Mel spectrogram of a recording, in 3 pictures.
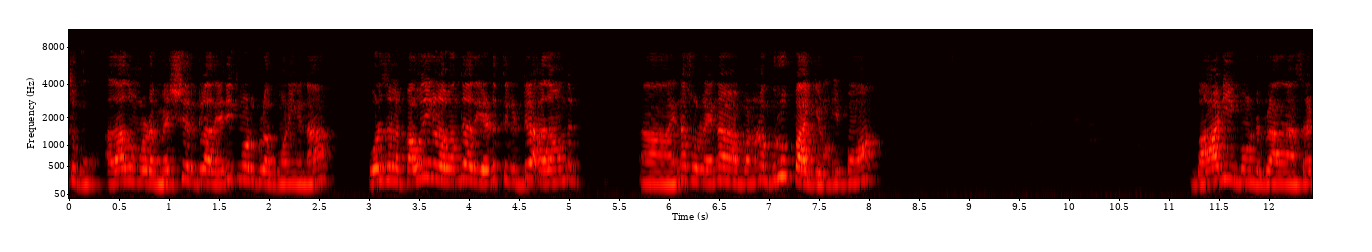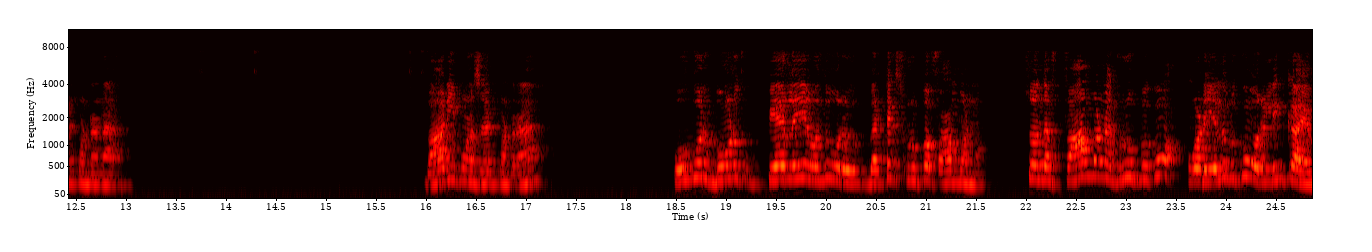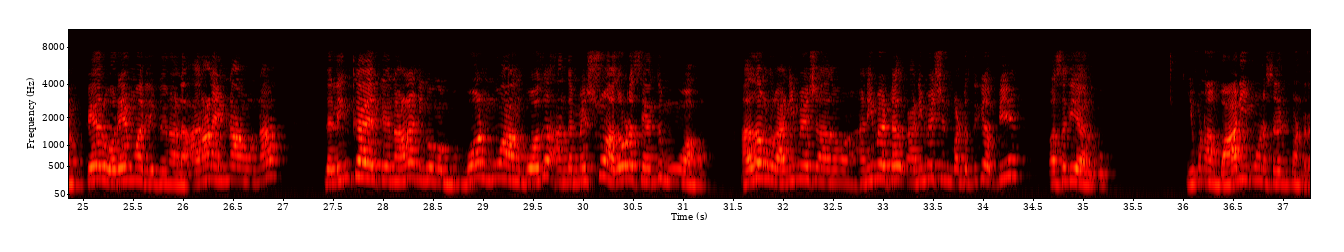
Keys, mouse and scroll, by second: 1.6-2.8 drag, 2.8-3.6 scroll down 1, 3.6 scroll down 1, 3.9 click, 4.3 scroll up 1, 8.8-9.3 scroll up 3, 10.2-13.0 scroll up 21, 13.9 click, 14.8-16.0 scroll up 3, 16.0 click, 16.9-18.8 middle drag, 18.8 click, 19.3 click, 21.1 click, 36.2 click.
